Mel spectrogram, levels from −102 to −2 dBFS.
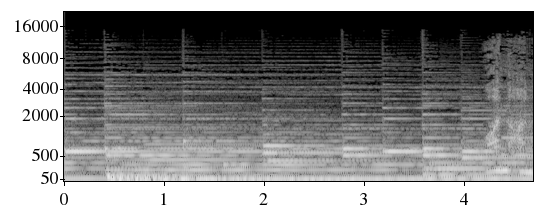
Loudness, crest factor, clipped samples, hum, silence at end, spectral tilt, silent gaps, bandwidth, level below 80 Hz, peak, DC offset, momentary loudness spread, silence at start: -21 LUFS; 12 dB; under 0.1%; none; 0 s; -7.5 dB/octave; none; 10.5 kHz; -24 dBFS; -6 dBFS; under 0.1%; 4 LU; 0 s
